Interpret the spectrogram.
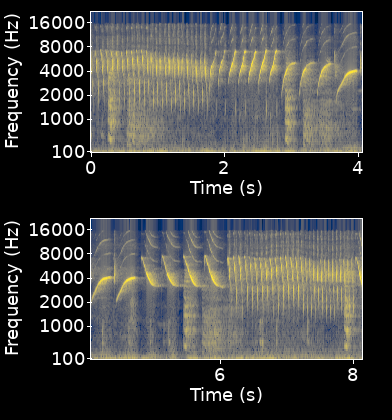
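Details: Canary song intended to stimulate singing: long rapid trills at start and end framing a run of rising swooping whistles and sharp chirps, over a steady low hum.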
